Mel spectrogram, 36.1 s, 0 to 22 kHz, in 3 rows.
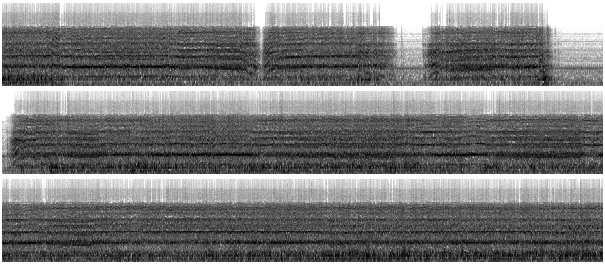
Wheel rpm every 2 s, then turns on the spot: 220, 210, 160, 160, 120, 100, 160, 220, 210, 210, 220, 210, 220, 230, 230, 230, 240, 230.
none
